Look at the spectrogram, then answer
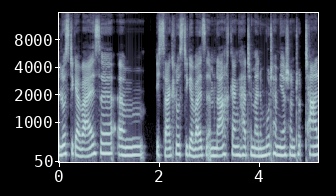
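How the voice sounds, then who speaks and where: This woman has a plain, everyday voice at medium pitch. She keeps a moderate pace and fairly even intonation. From Ruhr area, Germany. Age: 30s. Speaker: magazine founder and editor. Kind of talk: casual interview.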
